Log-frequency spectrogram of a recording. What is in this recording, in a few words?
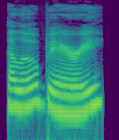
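hello, female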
